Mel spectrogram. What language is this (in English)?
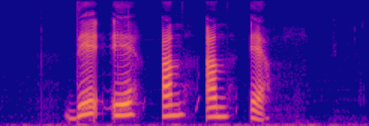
Norwegian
